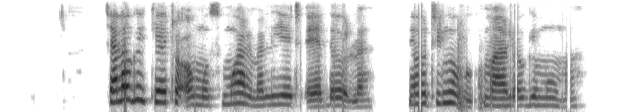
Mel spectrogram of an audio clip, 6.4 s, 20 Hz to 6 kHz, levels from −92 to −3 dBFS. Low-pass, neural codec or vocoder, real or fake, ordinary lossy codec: 5.4 kHz; none; real; Opus, 16 kbps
